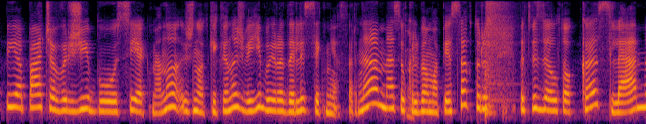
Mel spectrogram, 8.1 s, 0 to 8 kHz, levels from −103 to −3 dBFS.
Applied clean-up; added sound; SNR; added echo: none; Snare drum; 16 dB; none.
